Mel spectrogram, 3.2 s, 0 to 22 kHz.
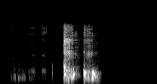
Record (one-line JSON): {"cough_length": "3.2 s", "cough_amplitude": 29327, "cough_signal_mean_std_ratio": 0.27, "survey_phase": "beta (2021-08-13 to 2022-03-07)", "age": "18-44", "gender": "Female", "wearing_mask": "No", "symptom_cough_any": true, "symptom_runny_or_blocked_nose": true, "symptom_sore_throat": true, "symptom_headache": true, "symptom_onset": "13 days", "smoker_status": "Current smoker (11 or more cigarettes per day)", "respiratory_condition_asthma": false, "respiratory_condition_other": true, "recruitment_source": "REACT", "submission_delay": "1 day", "covid_test_result": "Negative", "covid_test_method": "RT-qPCR", "influenza_a_test_result": "Unknown/Void", "influenza_b_test_result": "Unknown/Void"}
